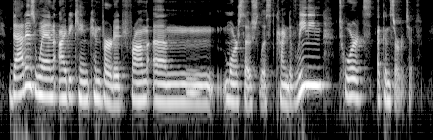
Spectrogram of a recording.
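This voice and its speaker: Speaking at a very slow pace with hardly any pauses, a woman uses a fairly low pitch and lively intonation over noticeable background noise. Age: 60s. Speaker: podcast host. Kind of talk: interview.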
